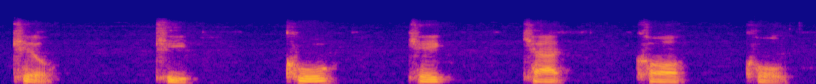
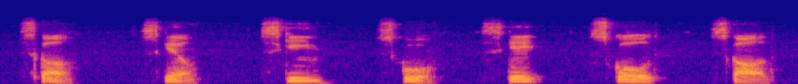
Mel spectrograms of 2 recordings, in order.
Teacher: You should have felt a big rush of air on your hand when you said K and C at the beginning of these words. Whereas this set of words, for the K and C after the S, you should have felt no air or very, very, very little air. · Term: aspiration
